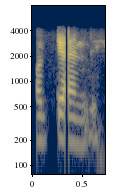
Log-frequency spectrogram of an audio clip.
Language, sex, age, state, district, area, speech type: Telugu, female, 18-30, Andhra Pradesh, Nellore, rural, conversation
